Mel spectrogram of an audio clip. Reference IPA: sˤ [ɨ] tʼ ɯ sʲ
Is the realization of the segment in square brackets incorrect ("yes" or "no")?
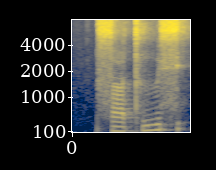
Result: no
